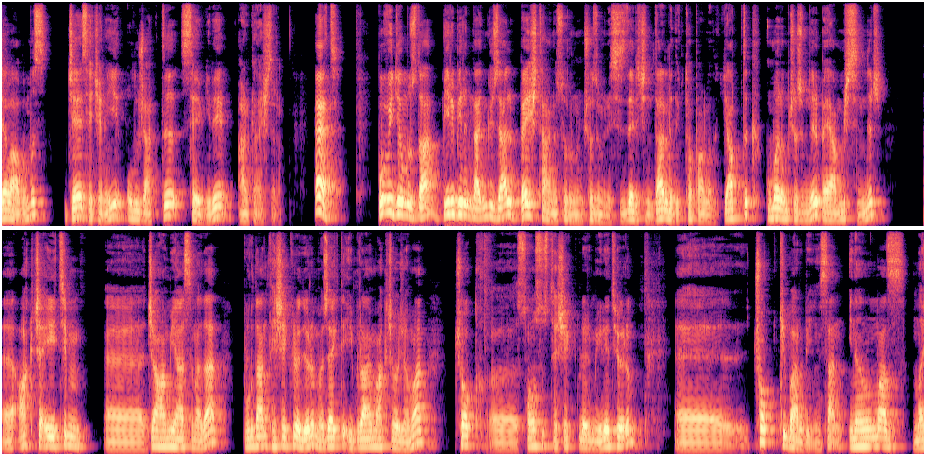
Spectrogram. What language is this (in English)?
Turkish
